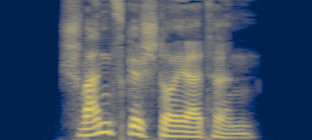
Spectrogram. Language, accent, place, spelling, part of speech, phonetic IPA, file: German, Germany, Berlin, schwanzgesteuerten, adjective, [ˈʃvant͡sɡəˌʃtɔɪ̯ɐtn̩], De-schwanzgesteuerten.ogg
- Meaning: inflection of schwanzgesteuert: 1. strong genitive masculine/neuter singular 2. weak/mixed genitive/dative all-gender singular 3. strong/weak/mixed accusative masculine singular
